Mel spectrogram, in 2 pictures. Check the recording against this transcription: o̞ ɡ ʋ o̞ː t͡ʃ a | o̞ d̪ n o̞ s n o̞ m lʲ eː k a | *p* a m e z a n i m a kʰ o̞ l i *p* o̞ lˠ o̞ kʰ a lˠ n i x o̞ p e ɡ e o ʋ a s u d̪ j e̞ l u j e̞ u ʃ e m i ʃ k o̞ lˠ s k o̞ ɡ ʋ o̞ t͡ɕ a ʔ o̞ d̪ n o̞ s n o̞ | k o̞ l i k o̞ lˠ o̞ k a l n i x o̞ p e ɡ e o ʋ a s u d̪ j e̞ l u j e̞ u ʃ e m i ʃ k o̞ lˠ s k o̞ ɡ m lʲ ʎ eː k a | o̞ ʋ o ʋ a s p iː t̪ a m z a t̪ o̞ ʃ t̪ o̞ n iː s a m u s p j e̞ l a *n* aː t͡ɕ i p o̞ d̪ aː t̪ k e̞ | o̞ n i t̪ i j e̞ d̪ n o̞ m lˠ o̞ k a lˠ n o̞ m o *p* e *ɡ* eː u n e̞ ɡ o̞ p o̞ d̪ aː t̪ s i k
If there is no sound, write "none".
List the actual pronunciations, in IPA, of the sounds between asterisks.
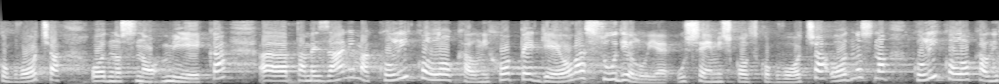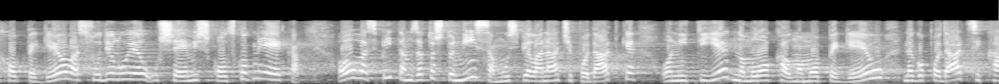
p, k, n, p, ɡ

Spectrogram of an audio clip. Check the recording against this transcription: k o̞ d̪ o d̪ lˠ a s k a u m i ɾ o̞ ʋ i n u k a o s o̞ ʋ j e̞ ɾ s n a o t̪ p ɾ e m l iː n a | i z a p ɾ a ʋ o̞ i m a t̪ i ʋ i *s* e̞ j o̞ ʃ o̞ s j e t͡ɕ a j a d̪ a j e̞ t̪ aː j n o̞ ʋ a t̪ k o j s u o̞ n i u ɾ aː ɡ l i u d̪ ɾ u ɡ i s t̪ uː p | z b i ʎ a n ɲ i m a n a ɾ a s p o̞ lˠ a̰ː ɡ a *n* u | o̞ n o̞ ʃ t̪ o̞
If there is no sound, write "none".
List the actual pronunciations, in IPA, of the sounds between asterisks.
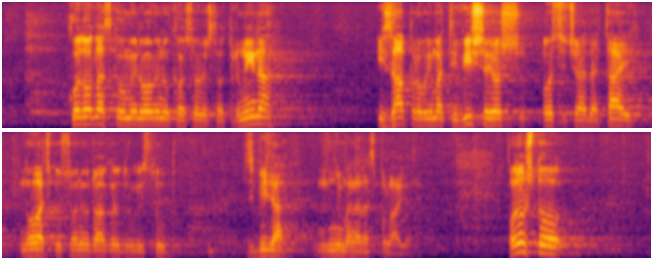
ʃ, ɲ

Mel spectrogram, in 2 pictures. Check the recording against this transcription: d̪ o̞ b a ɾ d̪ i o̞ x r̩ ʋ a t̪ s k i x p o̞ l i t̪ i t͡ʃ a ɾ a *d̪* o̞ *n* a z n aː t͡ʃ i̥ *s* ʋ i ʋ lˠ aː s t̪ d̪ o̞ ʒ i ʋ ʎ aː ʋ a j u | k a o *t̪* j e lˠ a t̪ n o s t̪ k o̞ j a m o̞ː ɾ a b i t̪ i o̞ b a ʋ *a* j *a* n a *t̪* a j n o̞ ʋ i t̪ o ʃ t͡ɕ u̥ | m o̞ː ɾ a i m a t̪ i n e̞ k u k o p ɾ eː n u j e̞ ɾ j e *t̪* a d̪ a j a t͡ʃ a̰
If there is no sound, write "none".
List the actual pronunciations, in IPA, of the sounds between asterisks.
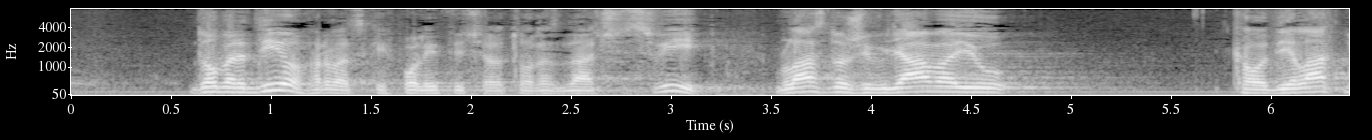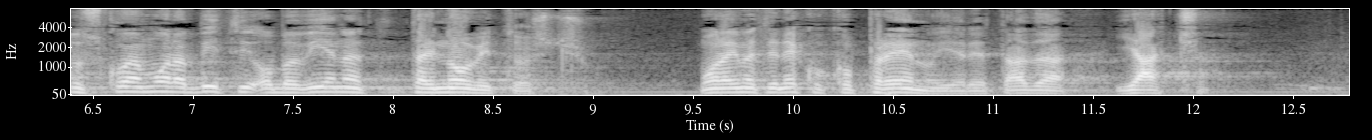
t̪, n, s, d̪, i, e, t̪, t̪

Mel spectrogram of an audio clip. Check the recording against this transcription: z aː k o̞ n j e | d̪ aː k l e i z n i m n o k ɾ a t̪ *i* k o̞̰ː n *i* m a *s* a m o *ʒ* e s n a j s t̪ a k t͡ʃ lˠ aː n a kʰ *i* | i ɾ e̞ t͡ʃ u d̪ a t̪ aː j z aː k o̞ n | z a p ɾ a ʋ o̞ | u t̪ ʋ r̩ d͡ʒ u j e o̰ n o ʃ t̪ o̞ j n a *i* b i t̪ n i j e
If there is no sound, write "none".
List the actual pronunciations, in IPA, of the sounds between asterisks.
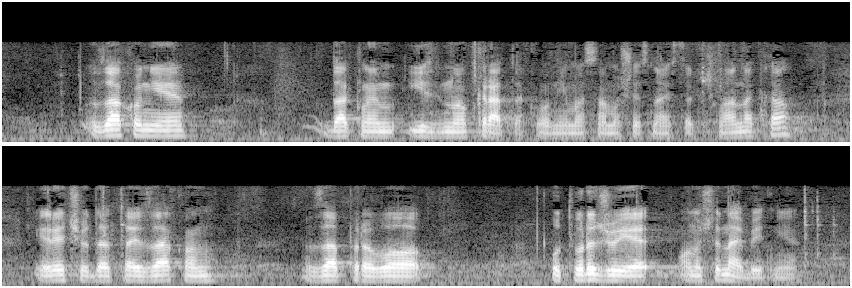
a, i, s, ʃ, a, j

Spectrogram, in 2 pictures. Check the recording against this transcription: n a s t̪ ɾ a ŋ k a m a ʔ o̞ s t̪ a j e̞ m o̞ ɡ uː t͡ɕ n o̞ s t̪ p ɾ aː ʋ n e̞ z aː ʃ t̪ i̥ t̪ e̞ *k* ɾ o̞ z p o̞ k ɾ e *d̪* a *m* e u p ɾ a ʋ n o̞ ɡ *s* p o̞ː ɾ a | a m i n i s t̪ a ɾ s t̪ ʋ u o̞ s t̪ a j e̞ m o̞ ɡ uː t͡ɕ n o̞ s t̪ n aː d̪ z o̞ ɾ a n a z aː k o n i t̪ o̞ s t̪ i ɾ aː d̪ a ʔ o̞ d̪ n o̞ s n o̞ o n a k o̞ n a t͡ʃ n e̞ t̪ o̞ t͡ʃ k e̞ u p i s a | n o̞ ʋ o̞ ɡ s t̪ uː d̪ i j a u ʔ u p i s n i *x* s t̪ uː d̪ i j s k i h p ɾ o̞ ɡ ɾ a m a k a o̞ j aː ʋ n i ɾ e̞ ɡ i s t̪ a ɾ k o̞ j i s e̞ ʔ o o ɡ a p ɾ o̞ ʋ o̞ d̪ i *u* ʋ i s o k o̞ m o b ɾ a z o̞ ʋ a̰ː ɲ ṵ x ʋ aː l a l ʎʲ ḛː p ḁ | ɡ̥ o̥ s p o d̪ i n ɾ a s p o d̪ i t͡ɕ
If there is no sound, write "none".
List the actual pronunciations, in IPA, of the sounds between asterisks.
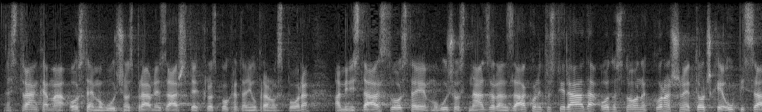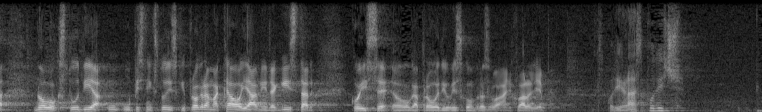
k, t̪, ɲ, s, k, u

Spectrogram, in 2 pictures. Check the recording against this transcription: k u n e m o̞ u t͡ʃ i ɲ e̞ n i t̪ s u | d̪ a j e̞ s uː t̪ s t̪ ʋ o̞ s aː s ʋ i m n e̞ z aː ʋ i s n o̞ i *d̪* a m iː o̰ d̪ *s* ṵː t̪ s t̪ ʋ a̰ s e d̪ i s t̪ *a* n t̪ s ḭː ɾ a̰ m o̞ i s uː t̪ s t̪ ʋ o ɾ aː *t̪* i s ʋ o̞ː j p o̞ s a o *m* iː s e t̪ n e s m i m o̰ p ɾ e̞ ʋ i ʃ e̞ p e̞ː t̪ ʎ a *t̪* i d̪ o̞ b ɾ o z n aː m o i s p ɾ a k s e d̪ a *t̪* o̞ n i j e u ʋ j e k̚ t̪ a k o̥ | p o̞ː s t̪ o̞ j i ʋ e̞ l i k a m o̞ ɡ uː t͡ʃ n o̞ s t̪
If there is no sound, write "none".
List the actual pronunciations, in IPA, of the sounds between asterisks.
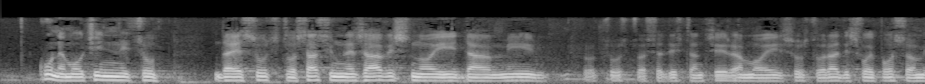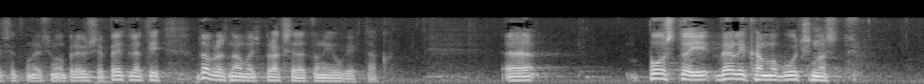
d̪, s, a, d̪, m, t̪, t̪

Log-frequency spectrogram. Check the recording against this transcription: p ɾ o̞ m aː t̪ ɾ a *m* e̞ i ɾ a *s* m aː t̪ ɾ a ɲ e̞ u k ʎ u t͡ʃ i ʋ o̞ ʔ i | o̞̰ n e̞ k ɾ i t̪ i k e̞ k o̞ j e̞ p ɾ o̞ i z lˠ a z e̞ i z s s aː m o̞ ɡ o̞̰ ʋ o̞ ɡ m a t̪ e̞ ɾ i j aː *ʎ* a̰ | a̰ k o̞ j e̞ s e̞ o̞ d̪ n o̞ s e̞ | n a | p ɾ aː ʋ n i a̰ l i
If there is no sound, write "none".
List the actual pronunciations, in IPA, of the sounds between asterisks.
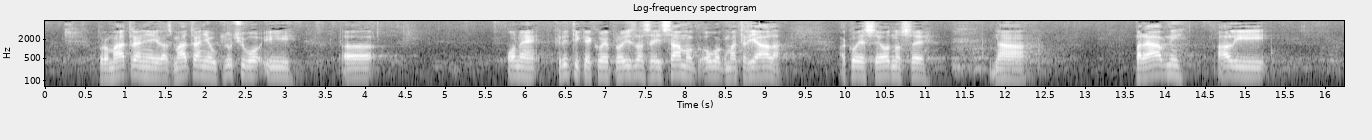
ɲ, z, l

